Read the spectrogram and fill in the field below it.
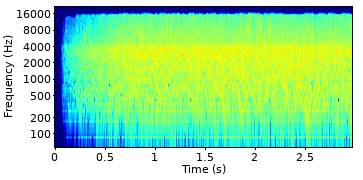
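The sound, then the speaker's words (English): Steady rain falls in a dense, continuous hiss, swelling in quickly and holding loud with fine scattered drops and no voices, soaking what is left of the ruined EYN Church in Michigan, Nigeria. “Rain soaks what is left of the EYN Church in Michigan.”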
